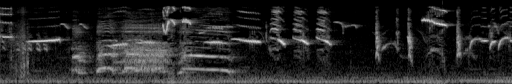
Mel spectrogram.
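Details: Sunda whistling thrush singing continuously to provoke other birds, with drawn-out whistles, a harsh noisy burst, then sharp chirps and looping high notes.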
